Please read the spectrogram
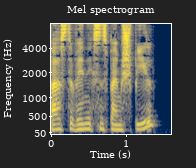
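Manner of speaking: plain reading voice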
